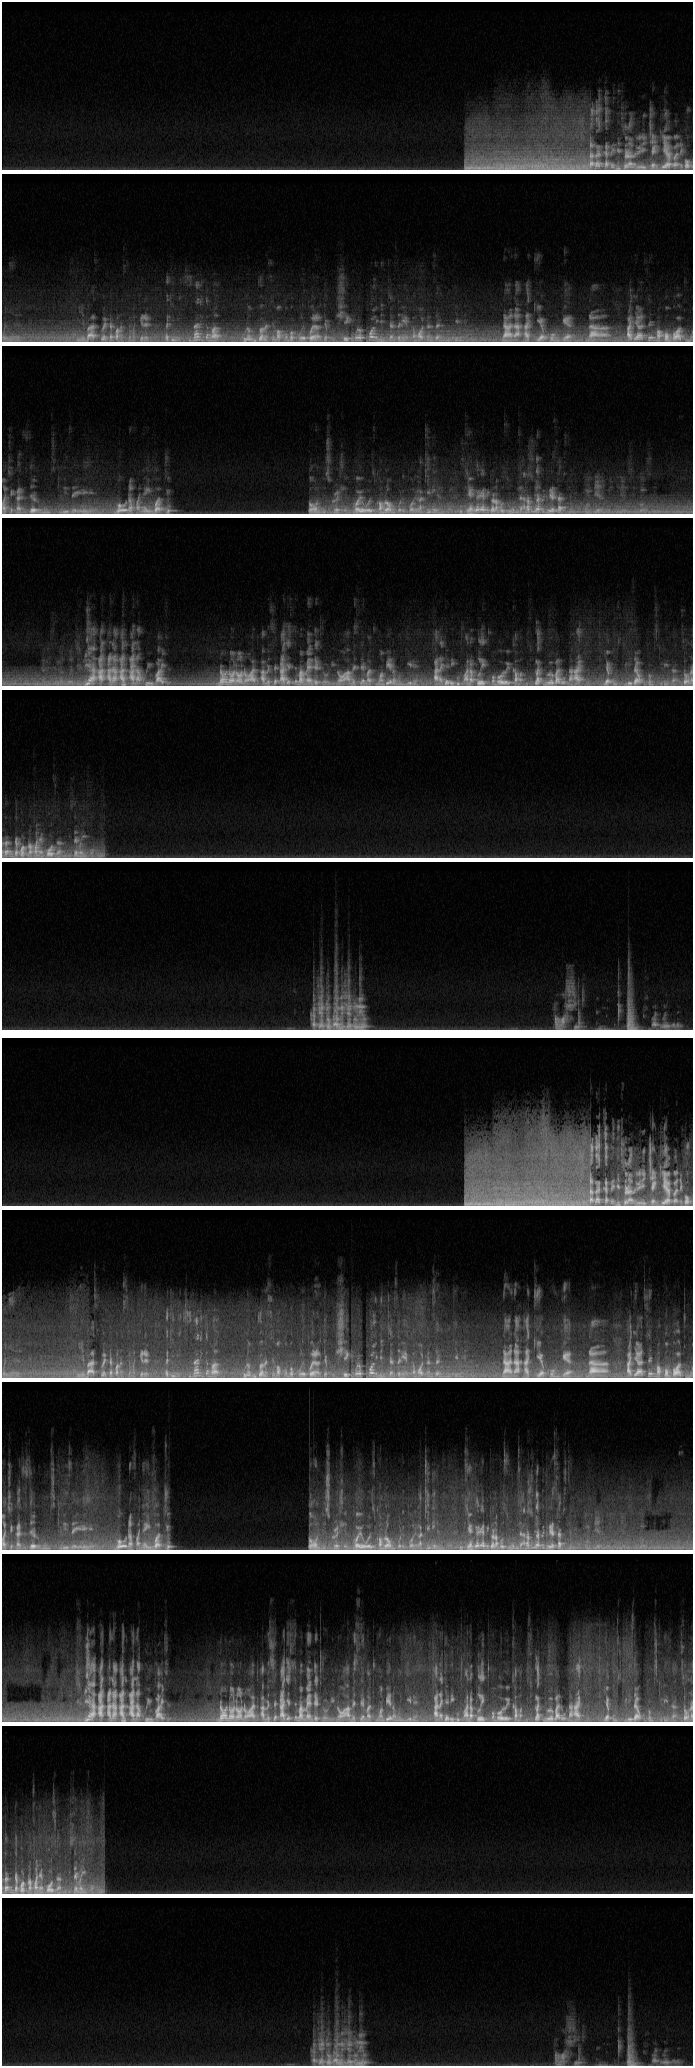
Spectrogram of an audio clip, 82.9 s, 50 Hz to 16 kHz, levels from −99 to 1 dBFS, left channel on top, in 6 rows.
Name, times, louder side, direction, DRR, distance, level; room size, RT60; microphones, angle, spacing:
voice 1, 9.2-31.0 33.8-39.4 40.1-40.4 41.0-42.5 43.1-57.3, right 8 dB, 55° right, 0.3 m, -30 dB
voice 2, 35.9-37.3 38.0-38.6 39.3-40.8 42.2-44.1, right 2 dB, 25° right, 1.2 m, -51 dB
voice 3, 75.3-76.4 80.1-80.7 81.0-81.1 81.6-82.7, left 2 dB, 35° left, 1.1 m, -44 dB
8.0 x 2.7 x 5.7 m
head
